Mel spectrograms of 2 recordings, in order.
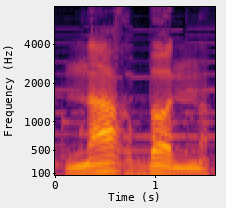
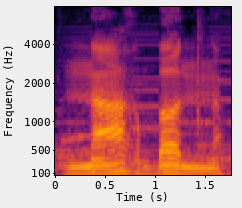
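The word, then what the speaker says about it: Narbonne: the east of Spain, the double letters N here sound just like one N sound. Narbon. Listen again. Narbon. Narbon.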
